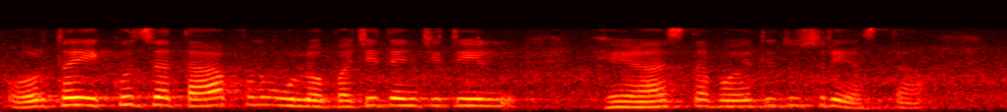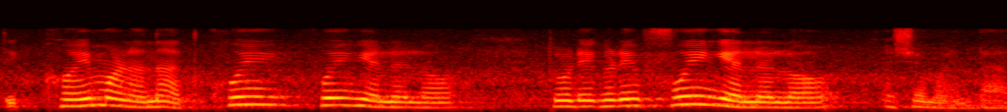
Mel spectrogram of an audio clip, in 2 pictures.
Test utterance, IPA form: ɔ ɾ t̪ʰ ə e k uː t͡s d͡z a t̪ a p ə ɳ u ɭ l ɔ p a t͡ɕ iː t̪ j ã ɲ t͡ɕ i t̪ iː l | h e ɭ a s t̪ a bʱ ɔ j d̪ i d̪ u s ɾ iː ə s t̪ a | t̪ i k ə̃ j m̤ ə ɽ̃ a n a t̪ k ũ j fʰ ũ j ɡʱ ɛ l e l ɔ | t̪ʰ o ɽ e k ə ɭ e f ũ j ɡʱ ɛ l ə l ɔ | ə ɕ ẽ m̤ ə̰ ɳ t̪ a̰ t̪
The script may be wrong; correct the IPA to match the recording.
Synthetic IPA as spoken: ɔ ɾ t̪ʰ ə e k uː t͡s d͡z a t̪ a p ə ɳ u l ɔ p a t͡ɕ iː t̪ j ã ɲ t͡ɕ i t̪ iː l | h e ɭ a s t̪ a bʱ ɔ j t̪ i d̪ u s ɾ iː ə s t̪ a | t̪ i kʰ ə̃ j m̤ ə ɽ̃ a n a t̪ kʰ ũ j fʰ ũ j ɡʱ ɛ l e l ɔ | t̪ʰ o ɽ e k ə ɽ e f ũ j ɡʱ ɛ l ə l ɔ | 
